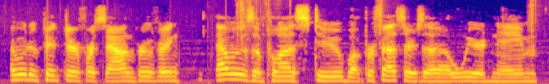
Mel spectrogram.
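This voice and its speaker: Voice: mid-range voice, fairly even intonation, measured pace. Easygoing streamer laughing through gameplay. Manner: easygoing, laughs often, jokey asides. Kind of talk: casual gameplay commentary.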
